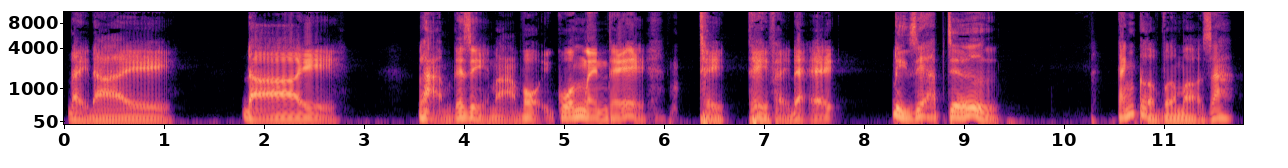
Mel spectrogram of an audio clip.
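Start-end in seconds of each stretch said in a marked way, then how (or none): 0.0-9.3 low, slow, lightly voiced grumble of an old man; a hint of a grumpy old master woken up; grumbling. A narrator's reading. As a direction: mutter it low as he shuffles to the door. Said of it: "miệng cằn nhằn".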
